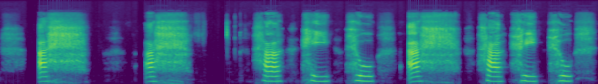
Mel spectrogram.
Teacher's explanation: This ha, you must give a lot of air to travel to your middle throat. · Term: al-ha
